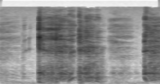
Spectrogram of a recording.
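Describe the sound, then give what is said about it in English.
Three harsh coughs from a person with a week-long rotten cough, sharp loud bursts at uneven intervals with brief quiet gaps between them and no talking. “I've gotten this rotten cough here this last week, and I'm trying to kick it.”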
